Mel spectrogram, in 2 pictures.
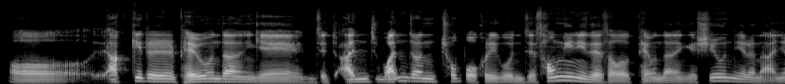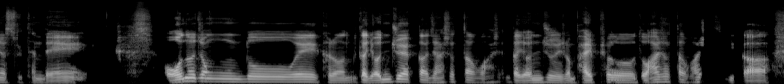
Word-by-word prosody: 어 100 - -1 0.4
악기를 135 -5 +3
배운다는 120 0 +4
게 95 -2 +3
인제 85 0 -5
안 120 +4 +4
완전 140 +2 +4
초보 145 0 -2
그리고 110 0 -2
인제 100 0 -4
성인이 165 - +2
돼서 95 -5 +1
배운다는 100 -1 -2
게 90 0 -7
쉬운 160 - -1
일은 110 -6 -4
아니었을 105 +1 -4
텐데 85 -1 -3 0.8
어느 155 - +4
정도의 120 -4 -1
그런 100 +1 -5
그러니까 - - +4
연주회까지 115 -2 +1
하셨다고 100 -1 -6
하셨 - - -17
그러니까 - - -1
연주 100 +1 -4
이런 90 -1 -4
발표도 100 +1 -1
하셨다고 120 +4 -4
하셨으니까 - - -4
110 Hz, 315 characters per minute, -25 LUFS, 100-130 Hz, 0.8 s, 배운다는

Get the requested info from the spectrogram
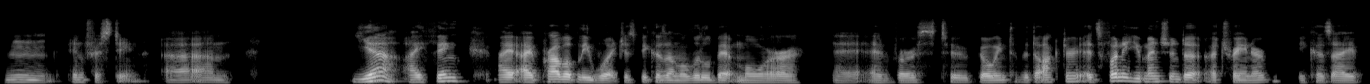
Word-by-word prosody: Mm, 105 -2 -6 0.2
interesting, 110 -8 -6 0.2
um 100 0 -5 1.2
Yeah, 150 +11 +6
I 110 0 +1
think 155 +7 +1 0.4
I 110 0 +5
I - - +5
probably 115 0 +5
would 95 -3 +1
just 105 -1 -7
because 105 -1 -3
I'm 100 -1 +1
a 95 - -1
little 105 +2 0
bit 100 - +1
more 95 -1 -1 0.3
a 90 -2 -9 0.2
adverse 100 +3 -4
to 105 -1 -5
going 100 +1 +1
to 110 - -15
the 105 -1 -6
doctor. 110 +5 -1
It's 110 - -2
funny 170 +1 +5
you 140 -4 -2
mentioned 130 -2 -1
a 110 - +4
a - - -1
trainer 100 +1 -1 0.3
because 95 0 -6
I, 95 0 0
105 Hz, 145 wpm, -25 LUFS, 100-110 Hz, 1.2 s, Yeah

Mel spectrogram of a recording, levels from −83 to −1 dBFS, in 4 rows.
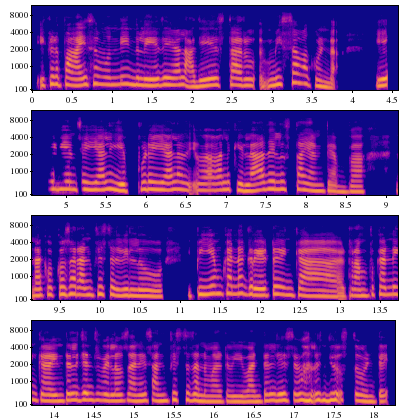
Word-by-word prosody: ఇక్కడ 300 +4 0
పాయసం 275 +4 +1
ఉంది. 280 +2 -3
ఇందులో 270 -2 +2
ఏదెయాలో 270 +1 +1
అదే 220 +3 +2
యేస్తారు. 260 -1 0 0.3
మిస్సవ్వకుండా. 275 - -1 0.6
ఏ - - +7
ఇంగ్రీడియెంట్స్ 295 +1 -4
యెయ్యాలి. 280 +2 +1
ఎప్పుడెయ్యాలి 280 +2 0
అది 270 - -5
వా 255 - -2
వాళ్ళకి 270 -1 -3
ఎలా 230 +1 +3 0.2
దెలుస్తాయంటే, 275 -6 -2
అబ్బా! 205 +1 -3 0.5
నాకొక్కోసారి 280 +4 +1
అనిపిస్తది 275 -1 -1
వీళ్ళు 240 -2 +2 0.6
పీఎం 295 +2 +2
కన్నా 325 0 +1
గ్రేటు 260 0 +3 0.2
ఇంకా 255 -1 0 0.6
'ట్రంప్' 240 +1 -1
కన్నా 285 0 +2
ఇంకా 250 -2 +1
ఇంటెలిజెన్స్ 260 +2 +1
ఫెలోస్ 235 +1 0
అనేసనిపిస్తదనమాట. 235 -2 -1 0.2
ఈ - - 0
వంటలు 240 +4 0
చేసే 255 -1 -1
వాళ్ళని 250 +1 +3
జూస్తూ 265 -1 -1
ఉంటే. 210 +1 -3
260 Hz, 120 wpm, -23 LUFS, 240-285 Hz, 0.6 s, ఏ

